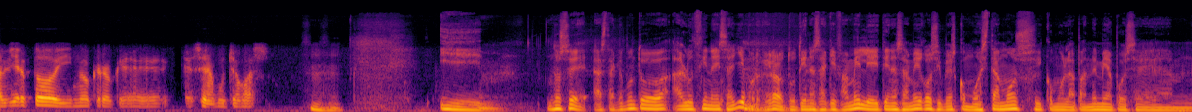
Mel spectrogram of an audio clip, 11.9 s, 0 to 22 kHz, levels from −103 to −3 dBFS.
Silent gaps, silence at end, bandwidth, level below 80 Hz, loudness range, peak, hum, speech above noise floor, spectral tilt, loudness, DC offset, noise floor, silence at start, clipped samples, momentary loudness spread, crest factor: none; 0 s; 13.5 kHz; -52 dBFS; 8 LU; -14 dBFS; none; 25 dB; -8 dB/octave; -29 LUFS; under 0.1%; -54 dBFS; 0 s; under 0.1%; 13 LU; 16 dB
